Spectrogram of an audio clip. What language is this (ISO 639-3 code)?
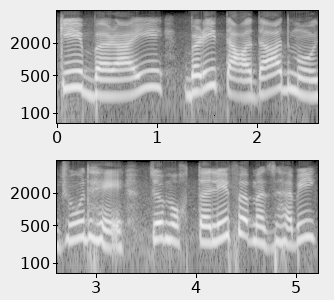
urd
